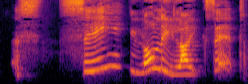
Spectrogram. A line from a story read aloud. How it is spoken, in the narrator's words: spluttered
